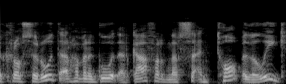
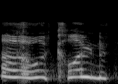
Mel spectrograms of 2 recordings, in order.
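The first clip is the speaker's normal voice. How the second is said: high, laughing put-down of a friend. Real, not acted. Mocking co-host who botched the website name, laughing. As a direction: crack up mid-tease.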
